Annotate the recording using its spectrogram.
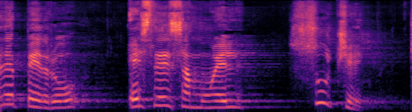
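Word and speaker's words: ψυχή: de Pedro, de Samuel, psuche, que en el hebreo se pronuncia suje, porque la CH se pronuncia en hebreo como J.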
